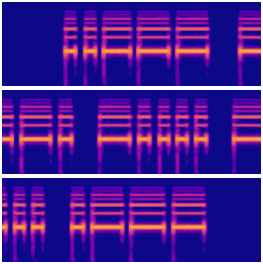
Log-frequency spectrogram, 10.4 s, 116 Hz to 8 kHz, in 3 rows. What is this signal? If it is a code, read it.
Morse code, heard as a keyed tone, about 9 wpm, 680 Hz. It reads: 2G6DJ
